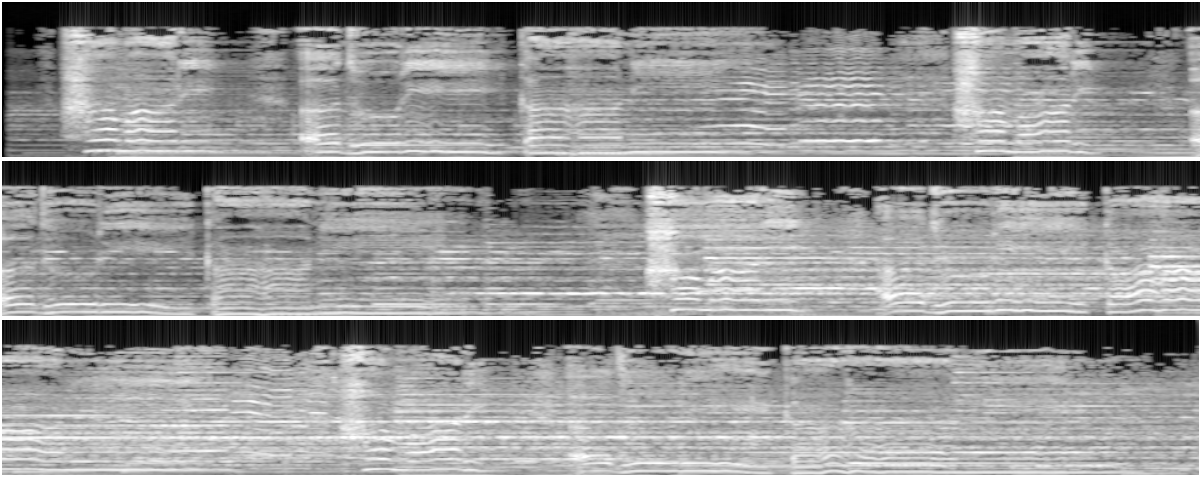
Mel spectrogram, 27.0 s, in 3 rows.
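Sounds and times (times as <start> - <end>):
background music: 0.1 - 26.9.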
